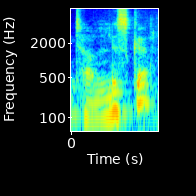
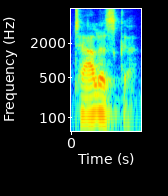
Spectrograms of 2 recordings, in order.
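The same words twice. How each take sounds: First: The stress is on the second syllable. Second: The stress is on the first syllable. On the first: It follows the Gaelic pattern. "Gaelic words, they are to ninety-nine percent pronounced on the second syllable. So if you pronounce it in the Gaelic way" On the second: It follows the Nordic pattern. "but this is a Nordic name, so you say"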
